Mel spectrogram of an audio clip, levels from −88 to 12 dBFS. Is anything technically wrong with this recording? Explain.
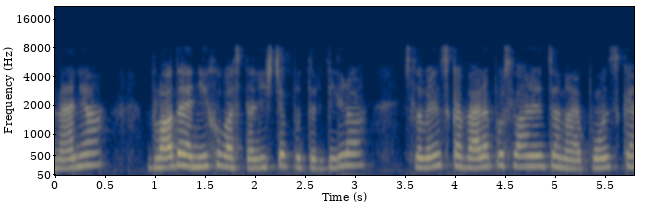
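Yes. Opus voice compression runs throughout the speech. The heavily muffled, hoarse, slightly robotic timbre points to the SILK linear-prediction coder at roughly 10 kbps, coding the excitation coarsely in 20 ms frames. Nothing is present above 16.5 kHz.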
